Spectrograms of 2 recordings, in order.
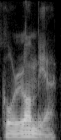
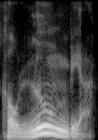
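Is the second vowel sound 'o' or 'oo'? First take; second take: o; oo. First: The second vowel is an 'o' sound. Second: The second vowel is an 'oo' sound. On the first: This is the name of the country. The speaker calls it right. "In C O L O, which is how the country is spelled, it's Colombia" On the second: This is the misspelled form with U. The speaker calls it wrong. "This way, they would pronounce it as Columbia"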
